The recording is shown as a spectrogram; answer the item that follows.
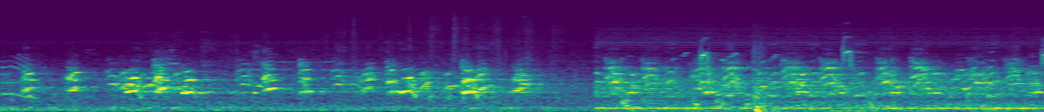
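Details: A pack of four outdoor dogs, left out all day, keeps up persistent barking, the first half choppier with separate yaps, then a thicker continuous chorus over a steady low drone.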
